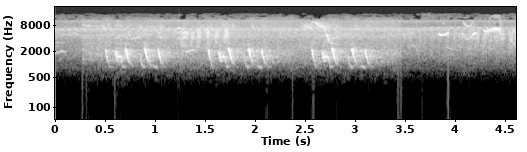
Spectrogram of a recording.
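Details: Female Little Woodpecker at her nest entrance, watching the surroundings; bursts of short, sharp clicking notes in tight clusters of three to five, repeated about once a second, over a steady high hiss of insects and distant birds.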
